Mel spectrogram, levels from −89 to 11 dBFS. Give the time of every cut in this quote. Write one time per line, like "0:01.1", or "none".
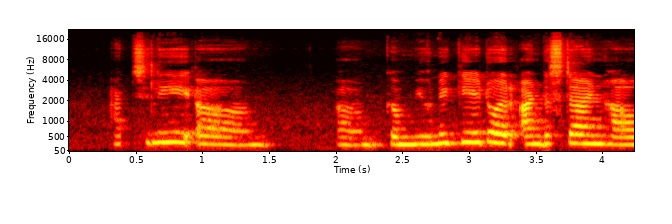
none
